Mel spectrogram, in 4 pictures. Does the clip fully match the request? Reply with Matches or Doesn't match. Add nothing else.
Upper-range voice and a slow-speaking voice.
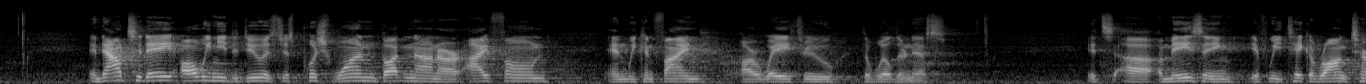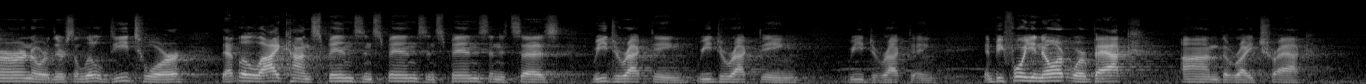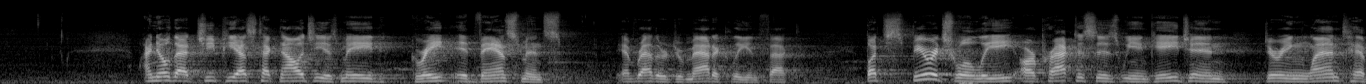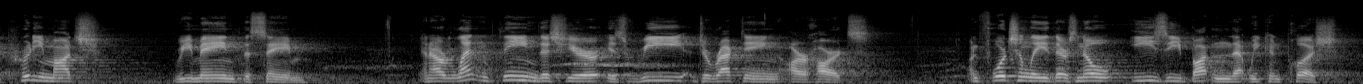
Doesn't match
